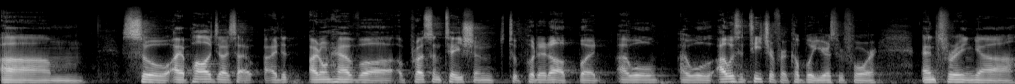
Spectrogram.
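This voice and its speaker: A man's fairly low voice at a moderate pace, monotone and flat in intonation. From Cuban-American background. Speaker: keynote speaker, former congressional staffer. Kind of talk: keynote speech.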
